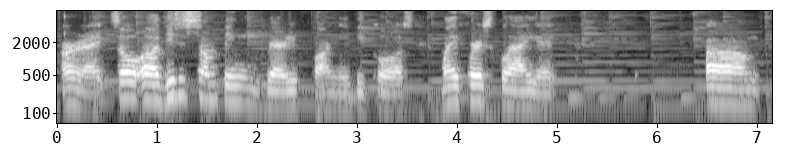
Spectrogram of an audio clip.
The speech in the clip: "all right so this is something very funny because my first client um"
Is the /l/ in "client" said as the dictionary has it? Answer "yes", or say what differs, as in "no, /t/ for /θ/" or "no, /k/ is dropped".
yes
